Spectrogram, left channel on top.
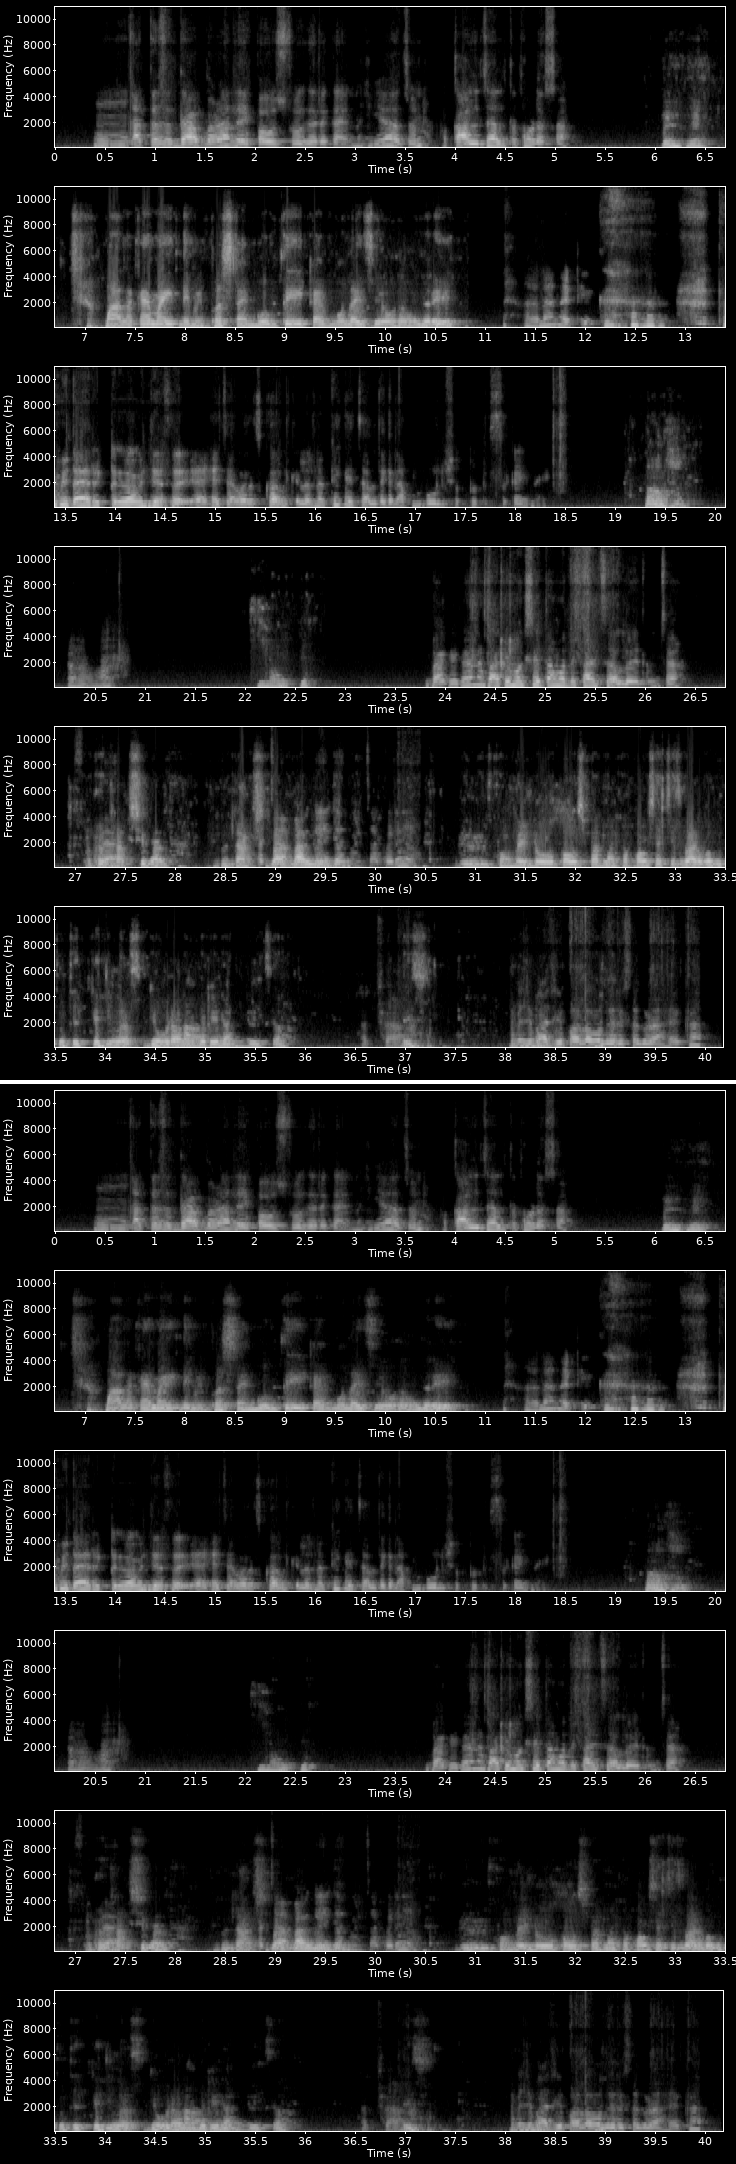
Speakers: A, on the left (about 20°); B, on the left (about 75°).
A: हम्म, आता सध्या आभाळ आलय पाऊस वगैरे काय नाहीये अजून काल झालता थोडसा.
B: हम्म हम्म मला काय माहित नाही बाई फर्स्ट टाइम बोलते कायम बोलायंच एवढं वगैरे
A: हा ना नाही ठीक आहे तुम्ही डायरेक्ट म्हणजे अस ह्याच्यावरच कॉल केला ना ठीक आहे चालतय काय नाही आपण बोलू शकतो तसं काही नाही.
B: हा हा.
A: हा हा.
B: बाकी?
A: बाकी काय नाय बाकी मग शेतामध्ये काय चालू आहे तुमच्या? सध्या
B: आता द्राक्षीबाग द्राक्षीबाग
A: अच्छा
B: लावलेली
A: बाग का
B: आहे.
A: तुमच्याकडे
B: हम्म टोमॅटो पाऊस पडला का पावसाचीच वाट बघत तितके दिवस घेवडा
A: हा
B: वगैरे
A: हा
B: लावून घ्यायचा
A: अच्छा
B: तेच.
A: ते
B: नाही
A: म्हणजे भाजीपाला वगैरे सगळं आहे का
